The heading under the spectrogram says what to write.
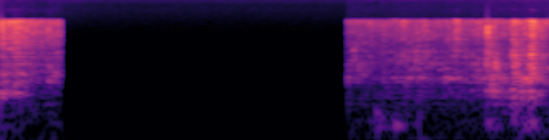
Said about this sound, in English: And no one's the wiser that you were just flushing.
